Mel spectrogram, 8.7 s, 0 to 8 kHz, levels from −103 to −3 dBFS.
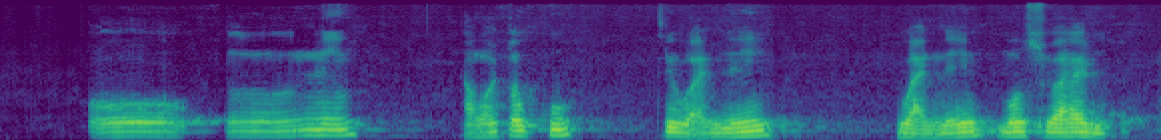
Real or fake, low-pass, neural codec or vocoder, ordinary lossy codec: fake; 7.2 kHz; codec, 16 kHz in and 24 kHz out, 1.1 kbps, FireRedTTS-2 codec; none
